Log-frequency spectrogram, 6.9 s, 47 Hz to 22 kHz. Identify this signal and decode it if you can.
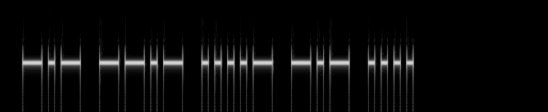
Morse code, heard as a keyed tone, about 15 wpm, 700 Hz. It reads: KQ4KH
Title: USA Call Signs Repeated 2x 15wpm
